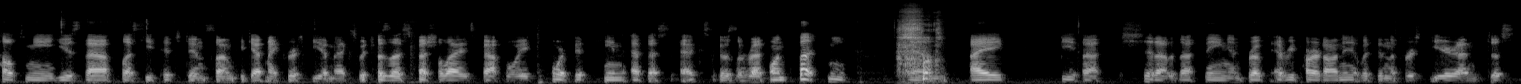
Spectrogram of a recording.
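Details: Adult male BMX rider with lifelong Tourette syndrome worsening with age; swearing tic began around age 35; vocal tics with coprolalia (Tourette syndrome).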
